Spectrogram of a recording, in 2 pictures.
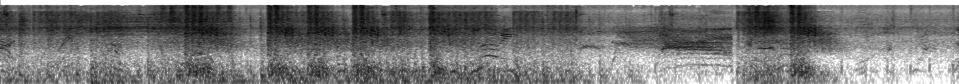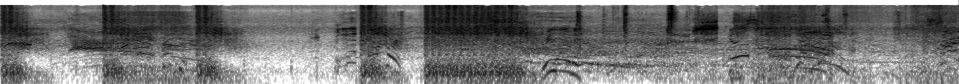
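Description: A young man talks with animation through a microphone.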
